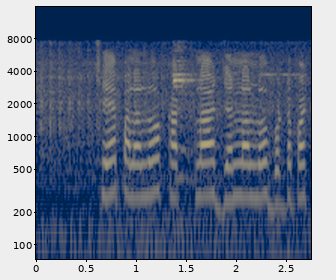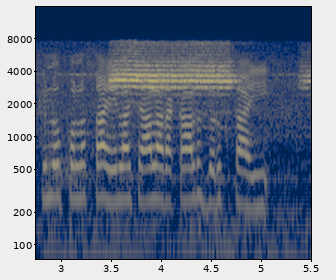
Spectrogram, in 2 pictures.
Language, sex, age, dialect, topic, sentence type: Telugu, female, 31-35, Southern, agriculture, statement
